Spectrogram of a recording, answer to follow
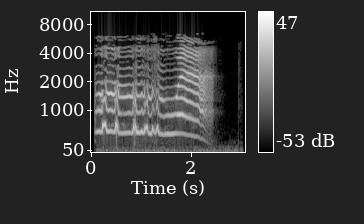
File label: crying; Dora; Nick Jr. Take Care of Baby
